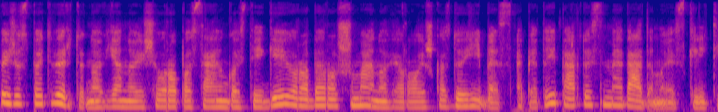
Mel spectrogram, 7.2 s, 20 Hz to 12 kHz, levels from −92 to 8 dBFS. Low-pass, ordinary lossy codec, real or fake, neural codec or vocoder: 10.8 kHz; Opus, 24 kbps; fake; vocoder, 48 kHz, 128 mel bands, Vocos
